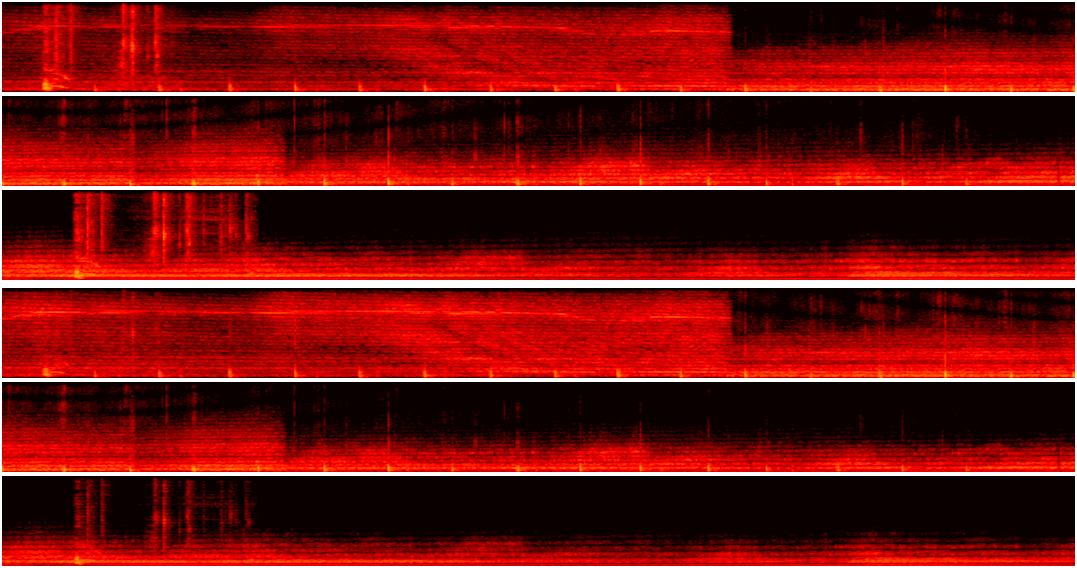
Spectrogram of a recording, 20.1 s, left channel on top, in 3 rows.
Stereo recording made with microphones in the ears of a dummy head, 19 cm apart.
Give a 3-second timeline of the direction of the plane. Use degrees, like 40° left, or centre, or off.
30° right, 10° right, 10° left, 20° left, 40° left, 40° left, 50° left.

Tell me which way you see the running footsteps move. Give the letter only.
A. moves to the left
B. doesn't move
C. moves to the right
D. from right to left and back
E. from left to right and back
A.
